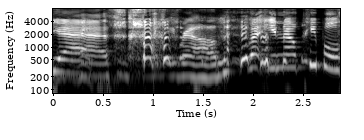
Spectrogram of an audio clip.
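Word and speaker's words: Ketanji: Well, that's the same with the Supreme Court with Kajani Brown. I don't think that's right? I don't think that's how you say her name. Katani. There's a J in there.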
